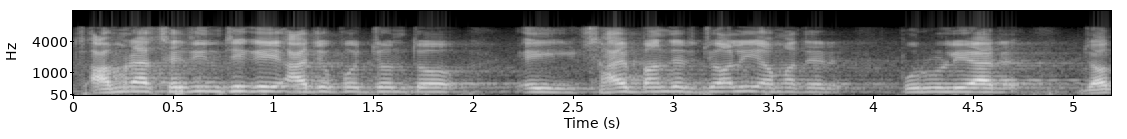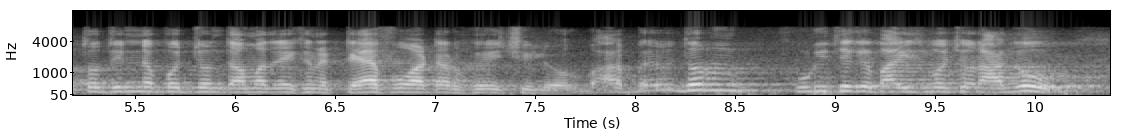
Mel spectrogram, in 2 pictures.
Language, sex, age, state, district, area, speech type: Bengali, male, 60+, West Bengal, Purulia, rural, spontaneous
